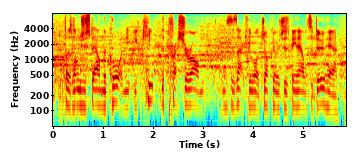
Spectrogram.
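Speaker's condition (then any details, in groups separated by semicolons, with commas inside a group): No condition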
